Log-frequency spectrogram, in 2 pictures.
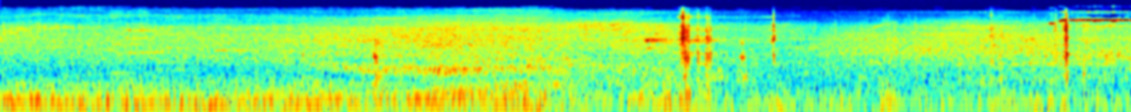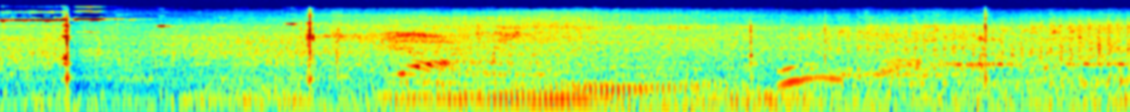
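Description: Road traffic rumbles past nearby.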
